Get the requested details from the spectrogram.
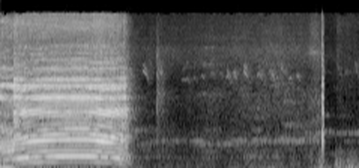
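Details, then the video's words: Single loud cow moo lasting under two seconds, rich in harmonics and level in pitch, followed by a quiet background with a steady hum and a sharp click. "Cow Sound Effects Mooing Video"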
